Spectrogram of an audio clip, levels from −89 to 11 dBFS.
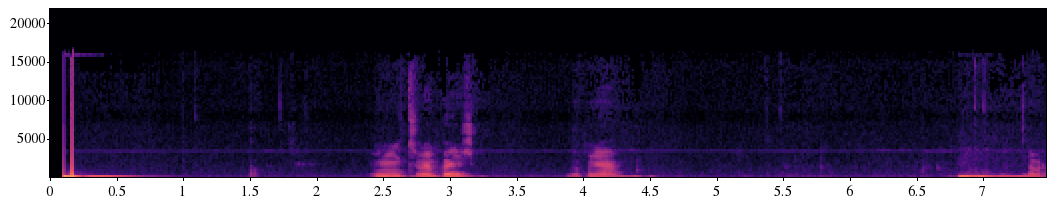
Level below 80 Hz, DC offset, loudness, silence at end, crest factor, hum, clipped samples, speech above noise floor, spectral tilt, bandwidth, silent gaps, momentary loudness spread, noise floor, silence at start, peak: -30 dBFS; under 0.1%; -30 LUFS; 0 s; 22 dB; none; under 0.1%; 31 dB; -6 dB/octave; 16 kHz; none; 23 LU; -62 dBFS; 0.1 s; -2 dBFS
